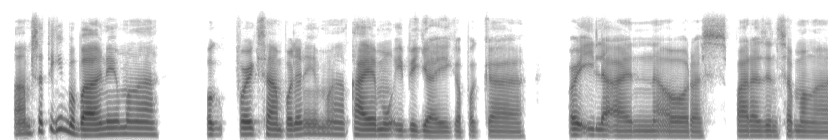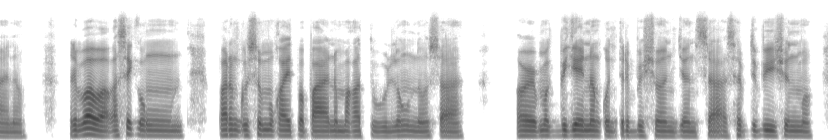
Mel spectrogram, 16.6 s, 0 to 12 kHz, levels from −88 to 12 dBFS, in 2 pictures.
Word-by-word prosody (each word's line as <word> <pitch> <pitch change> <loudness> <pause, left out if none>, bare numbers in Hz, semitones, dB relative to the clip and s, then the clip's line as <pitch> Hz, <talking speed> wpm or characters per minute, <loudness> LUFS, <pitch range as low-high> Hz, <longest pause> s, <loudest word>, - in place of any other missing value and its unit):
Um, 85 +1 +1
sa 220 - +2
tingin 265 0 -1
mo 185 - +5
ba, 130 -1 +9
ano 150 - +1
'yung 155 0 +1
mga 150 -1 +1 0.5
pag 145 -1 +1 0.2
for 150 0 +5
example 135 -3 +1
ano 140 - +1
'yung 80 -1 -3
mga 145 - -1
kaya 130 -1 +6
mong 135 0 0
ibigay 115 -4 -1
kapagka 110 -1 -3 0.5
or 140 - +6
ilaan 115 -4 0
na 115 - -2
oras 110 -1 -2
para 115 0 +2
dun 115 -1 -2
sa 120 -1 -3
mga 110 -2 -2
ano. 100 -1 -6 0.5
Halimbawa, 125 -3 +6
kasi 140 +4 -1
kung 120 -3 -3 0.3
parang 130 -1 +1
gusto 125 +2 -2
mo 130 - -1
kahit 120 -2 +1
papaano 115 -1 +1
makatulong 115 0 -4
'no 110 0 -3
sa 105 0 -2 0.6
or 120 -1 +3
magbigay 125 +1 +2
ng 120 -1 +2
kontribusyon 115 -1 -4
diyan 110 -1 -2
sa 105 +1 -2
subdivision 120 0 -2
mo. 110 0 -5
115 Hz, 165 wpm, -25 LUFS, 110-130 Hz, 0.6 s, ba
